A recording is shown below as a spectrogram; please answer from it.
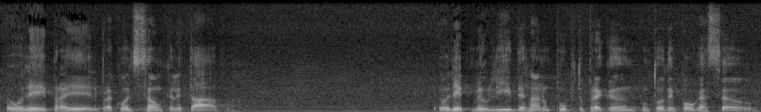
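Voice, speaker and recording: A man's voice: mid-range voice, brisk, long pauses. A male pastor preaching in a church hall, telling a story and acting out the dialogue. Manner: animated, acts out dialogue. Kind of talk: sermon storytelling. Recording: echoey church hall, faint noise.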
